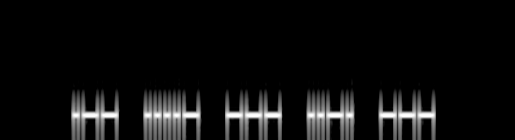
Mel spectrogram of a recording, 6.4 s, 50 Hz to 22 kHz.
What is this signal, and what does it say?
Morse code, heard as a keyed tone, about 20 wpm, spaced as for 15 wpm, 700 Hz. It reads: W4OFO
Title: 140 Lesson 23g - Letter f - Call Signs 20wpm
